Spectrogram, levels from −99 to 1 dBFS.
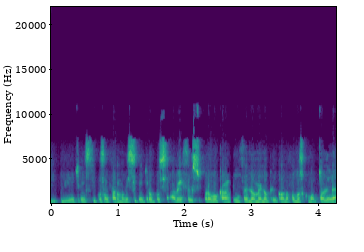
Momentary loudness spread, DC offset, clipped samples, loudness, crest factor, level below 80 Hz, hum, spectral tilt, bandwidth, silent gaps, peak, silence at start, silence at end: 7 LU; under 0.1%; under 0.1%; -29 LUFS; 18 dB; -70 dBFS; none; -3 dB/octave; 11.5 kHz; none; -10 dBFS; 0 s; 0 s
